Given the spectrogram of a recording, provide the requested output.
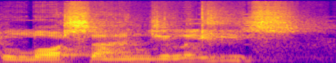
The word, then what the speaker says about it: Los Angeles: But actually, it's sort of conditioned with itself, because the pronunciation of the S in Los is actually pronounced as a Z, and not as a S, as it is in Los Altos.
